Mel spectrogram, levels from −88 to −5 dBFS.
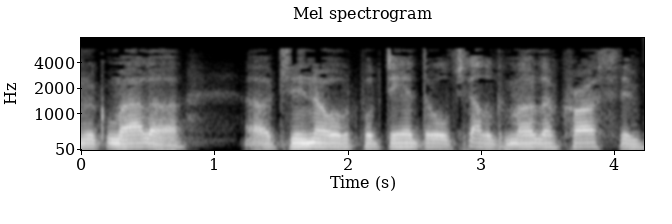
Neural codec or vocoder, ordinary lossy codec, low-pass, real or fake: codec, 16 kHz in and 24 kHz out, 0.4 kbps, LongCat-Audio-Codec, four codebook decoder; MP3, 24 kbps; 7.2 kHz; fake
